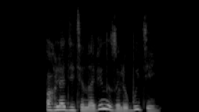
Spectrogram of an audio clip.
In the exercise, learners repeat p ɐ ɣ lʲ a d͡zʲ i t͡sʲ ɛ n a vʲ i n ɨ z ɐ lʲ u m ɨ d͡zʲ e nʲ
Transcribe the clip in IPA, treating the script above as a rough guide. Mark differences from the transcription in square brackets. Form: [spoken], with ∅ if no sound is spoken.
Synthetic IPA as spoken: p ɐ ɣ lʲ a d͡zʲ i t͡sʲ ɛ n a vʲ i n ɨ z ɐ lʲ u [b] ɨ d͡zʲ e nʲ

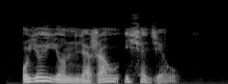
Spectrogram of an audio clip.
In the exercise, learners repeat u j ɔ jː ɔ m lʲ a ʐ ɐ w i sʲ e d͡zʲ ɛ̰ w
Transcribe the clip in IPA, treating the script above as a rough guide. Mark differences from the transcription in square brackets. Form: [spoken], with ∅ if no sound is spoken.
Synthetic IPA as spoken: u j ɔ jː ɔ [n] lʲ a ʐ [a] w i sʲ [a] d͡zʲ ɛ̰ w

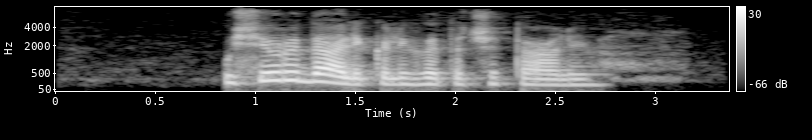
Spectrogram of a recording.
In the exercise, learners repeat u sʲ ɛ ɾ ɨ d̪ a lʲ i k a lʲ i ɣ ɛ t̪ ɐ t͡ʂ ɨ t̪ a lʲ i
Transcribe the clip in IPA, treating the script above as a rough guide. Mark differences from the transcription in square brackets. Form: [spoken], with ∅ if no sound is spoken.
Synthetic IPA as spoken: u sʲ ɛ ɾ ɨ d̪ a lʲ i k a lʲ i ɣ ɛ t̪ ɐ t͡ʂ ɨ t̪ a lʲ i

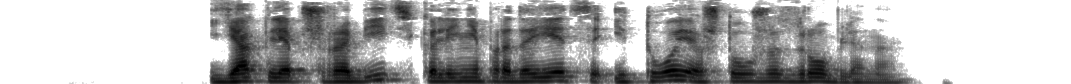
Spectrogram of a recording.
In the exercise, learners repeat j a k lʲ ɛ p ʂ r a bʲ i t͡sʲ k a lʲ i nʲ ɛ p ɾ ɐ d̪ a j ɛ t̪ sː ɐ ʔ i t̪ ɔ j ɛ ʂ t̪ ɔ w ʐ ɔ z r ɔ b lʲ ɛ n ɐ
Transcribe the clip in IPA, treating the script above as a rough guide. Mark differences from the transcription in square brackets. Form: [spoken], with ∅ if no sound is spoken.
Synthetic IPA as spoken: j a k lʲ ɛ p ʂ r a bʲ i t͡sʲ k a lʲ i nʲ ɛ p ɾ ɐ d̪ a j ɛ t̪ sː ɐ ʔ i t̪ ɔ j ɛ ʂ t̪ ɔ w ʐ ɔ z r ɔ b lʲ ɛ n ɐ

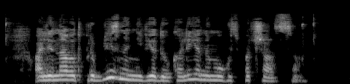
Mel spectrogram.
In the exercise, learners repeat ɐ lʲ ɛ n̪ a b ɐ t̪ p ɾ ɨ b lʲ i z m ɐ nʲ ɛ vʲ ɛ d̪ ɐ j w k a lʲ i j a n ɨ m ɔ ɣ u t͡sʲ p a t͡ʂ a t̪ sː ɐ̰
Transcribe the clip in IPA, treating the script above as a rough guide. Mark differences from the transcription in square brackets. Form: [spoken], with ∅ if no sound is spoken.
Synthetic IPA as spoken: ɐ lʲ ɛ n̪ a [v] ɐ t̪ p ɾ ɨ b lʲ i z [n] ɐ nʲ ɛ vʲ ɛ d̪ ɐ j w k a lʲ i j a n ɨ m ɔ ɣ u t͡sʲ p a t͡ʂ a t̪ sː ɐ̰

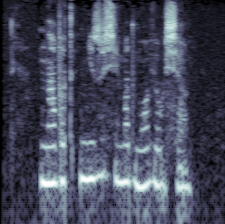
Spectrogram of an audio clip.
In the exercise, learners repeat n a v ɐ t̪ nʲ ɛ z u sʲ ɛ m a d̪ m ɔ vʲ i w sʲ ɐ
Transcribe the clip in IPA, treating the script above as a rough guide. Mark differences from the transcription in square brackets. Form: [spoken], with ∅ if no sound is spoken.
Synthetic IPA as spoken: n a v ɐ t̪ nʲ ɛ z u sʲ [i] m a d̪ m ɔ vʲ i w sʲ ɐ

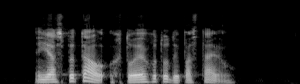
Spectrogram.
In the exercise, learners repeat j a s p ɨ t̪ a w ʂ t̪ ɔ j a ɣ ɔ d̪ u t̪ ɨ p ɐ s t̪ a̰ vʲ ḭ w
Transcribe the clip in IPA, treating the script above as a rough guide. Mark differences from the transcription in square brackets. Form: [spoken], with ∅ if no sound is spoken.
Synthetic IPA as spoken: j a s p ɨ t̪ a w [x] t̪ ɔ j a ɣ ɔ [t̪] u [d̪] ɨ p [a] s t̪ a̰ vʲ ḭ w

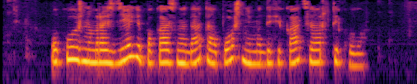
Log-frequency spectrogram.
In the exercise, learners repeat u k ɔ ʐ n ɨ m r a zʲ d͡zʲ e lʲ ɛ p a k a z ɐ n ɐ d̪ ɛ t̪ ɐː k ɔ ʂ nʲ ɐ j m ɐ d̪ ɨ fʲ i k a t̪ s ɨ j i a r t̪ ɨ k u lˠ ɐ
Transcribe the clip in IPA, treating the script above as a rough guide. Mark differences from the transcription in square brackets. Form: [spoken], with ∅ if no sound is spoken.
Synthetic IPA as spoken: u k ɔ ʐ n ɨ m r a zʲ d͡zʲ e lʲ ɛ p a k a z ɐ n ɐ d̪ [a] t̪ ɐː [p] ɔ ʂ nʲ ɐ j m ɐ d̪ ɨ fʲ i k a t̪ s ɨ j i a r t̪ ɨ k u lˠ ɐ

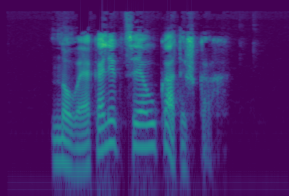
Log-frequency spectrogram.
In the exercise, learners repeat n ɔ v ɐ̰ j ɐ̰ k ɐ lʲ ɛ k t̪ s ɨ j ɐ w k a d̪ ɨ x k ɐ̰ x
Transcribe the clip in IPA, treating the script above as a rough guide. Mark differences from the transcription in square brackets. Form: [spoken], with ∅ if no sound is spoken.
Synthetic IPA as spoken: n ɔ v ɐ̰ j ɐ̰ k [a] lʲ ɛ k t̪ s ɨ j ɐ w k a [t̪] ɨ [ʂ] k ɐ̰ x

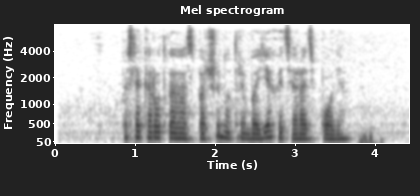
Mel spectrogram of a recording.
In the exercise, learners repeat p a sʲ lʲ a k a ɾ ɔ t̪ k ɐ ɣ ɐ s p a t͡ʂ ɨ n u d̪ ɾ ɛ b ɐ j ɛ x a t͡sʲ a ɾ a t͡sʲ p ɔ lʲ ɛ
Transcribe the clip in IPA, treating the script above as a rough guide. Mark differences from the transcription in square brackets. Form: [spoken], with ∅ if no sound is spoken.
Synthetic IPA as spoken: p a sʲ lʲ a k a ɾ ɔ t̪ k ɐ ɣ ɐ s p a t͡ʂ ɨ n u [t̪] ɾ ɛ b ɐ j ɛ x [ɐ] t͡sʲ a ɾ a t͡sʲ p ɔ lʲ ɛ

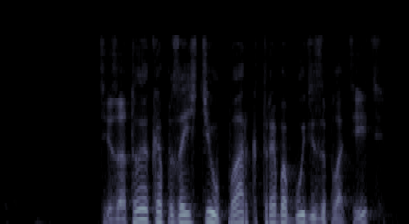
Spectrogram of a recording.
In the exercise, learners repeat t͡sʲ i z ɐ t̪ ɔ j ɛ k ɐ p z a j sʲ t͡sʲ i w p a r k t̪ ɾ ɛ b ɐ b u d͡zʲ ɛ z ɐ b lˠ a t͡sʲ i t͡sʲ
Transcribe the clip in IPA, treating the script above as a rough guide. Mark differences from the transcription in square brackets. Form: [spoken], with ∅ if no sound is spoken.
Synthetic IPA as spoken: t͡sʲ i z ɐ t̪ ɔ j ɛ k ɐ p z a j sʲ t͡sʲ i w p a r k t̪ ɾ ɛ b ɐ b u d͡zʲ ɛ z ɐ [p] lˠ a t͡sʲ i t͡sʲ

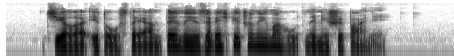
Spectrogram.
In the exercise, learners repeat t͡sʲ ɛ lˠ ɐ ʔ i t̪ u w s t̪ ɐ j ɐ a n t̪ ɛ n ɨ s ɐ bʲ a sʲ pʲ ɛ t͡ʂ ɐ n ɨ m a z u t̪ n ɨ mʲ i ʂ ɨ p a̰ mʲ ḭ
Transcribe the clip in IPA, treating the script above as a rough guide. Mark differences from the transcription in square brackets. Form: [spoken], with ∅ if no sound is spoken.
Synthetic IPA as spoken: t͡sʲ ɛ lˠ ɐ ʔ i t̪ [ɔ] w s t̪ ɐ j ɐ a n t̪ ɛ n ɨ [z] ɐ bʲ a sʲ pʲ ɛ t͡ʂ ɐ n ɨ m a [ɣ] u t̪ n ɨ mʲ i ʂ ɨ p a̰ mʲ ḭ

